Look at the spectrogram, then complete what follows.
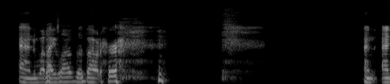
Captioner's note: laughing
